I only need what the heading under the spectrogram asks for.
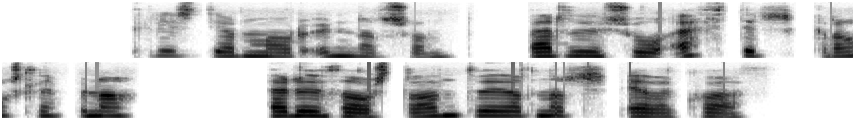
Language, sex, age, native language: Icelandic, female, 30-39, Icelandic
